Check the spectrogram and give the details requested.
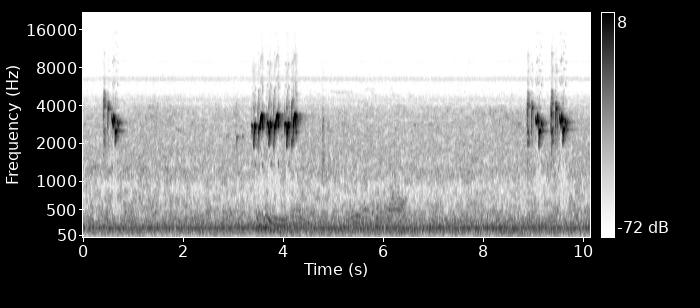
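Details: Strange call of a wild sooty-headed bulbul: a single sharp descending whistle, a rapid burst of four warbled notes, long quiet gap, then two more sharp falling whistles; faint steady hum throughout.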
